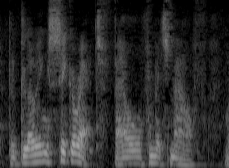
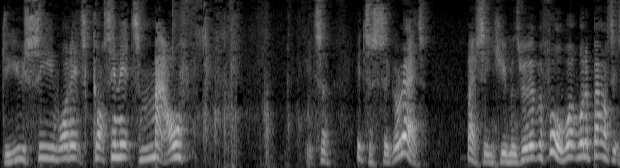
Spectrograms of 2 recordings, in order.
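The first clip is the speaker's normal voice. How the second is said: frightened; 8 semitones higher, 7 dB louder than usual. Acted. Gnomes watch approaching human.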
